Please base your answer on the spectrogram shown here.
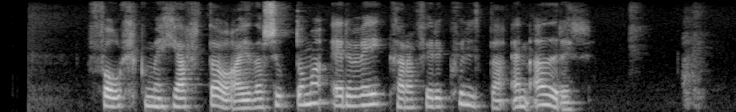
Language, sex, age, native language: Icelandic, female, 40-49, Icelandic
